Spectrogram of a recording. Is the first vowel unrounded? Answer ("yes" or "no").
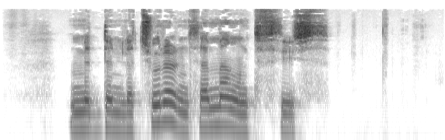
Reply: yes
